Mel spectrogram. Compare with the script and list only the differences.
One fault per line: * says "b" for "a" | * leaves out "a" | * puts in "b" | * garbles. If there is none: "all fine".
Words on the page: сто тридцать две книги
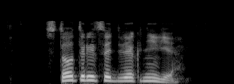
all fine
